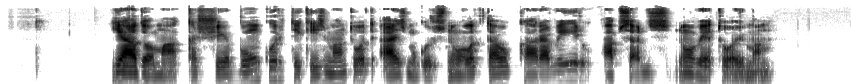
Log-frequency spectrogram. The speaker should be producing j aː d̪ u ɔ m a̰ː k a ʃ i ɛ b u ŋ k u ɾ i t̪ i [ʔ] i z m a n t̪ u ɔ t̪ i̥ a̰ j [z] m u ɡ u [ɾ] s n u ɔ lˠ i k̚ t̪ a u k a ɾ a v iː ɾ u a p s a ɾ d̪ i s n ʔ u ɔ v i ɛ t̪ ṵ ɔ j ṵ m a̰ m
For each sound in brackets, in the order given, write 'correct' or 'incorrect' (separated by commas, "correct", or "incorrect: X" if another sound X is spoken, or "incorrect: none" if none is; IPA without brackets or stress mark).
incorrect: k, correct, correct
